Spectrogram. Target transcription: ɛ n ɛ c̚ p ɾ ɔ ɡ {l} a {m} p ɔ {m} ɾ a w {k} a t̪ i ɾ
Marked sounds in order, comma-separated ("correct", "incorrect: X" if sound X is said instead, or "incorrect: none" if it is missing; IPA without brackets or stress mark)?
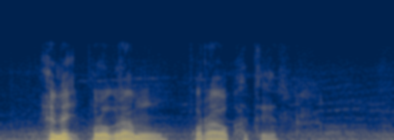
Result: incorrect: ɾ, correct, incorrect: none, incorrect: kʰ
